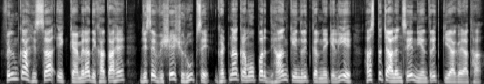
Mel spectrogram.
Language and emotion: Hindi, neutral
